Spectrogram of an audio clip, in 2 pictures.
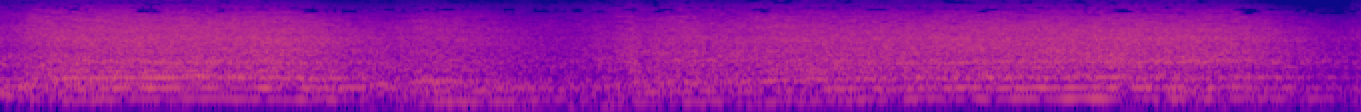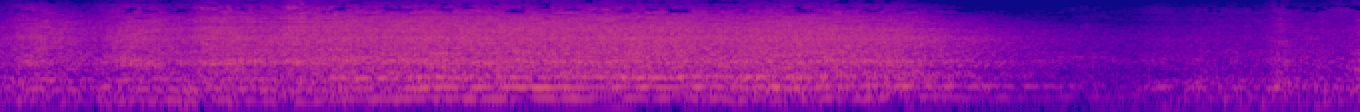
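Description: Monster trucks at a Monster Jam arena event in Newark, New Jersey, engines roaring and revving loudly with a continuous rumble that swells and dips, fading briefly near the end, with no voices.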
